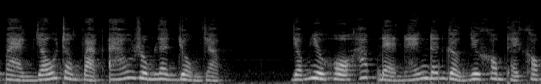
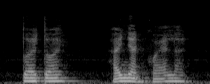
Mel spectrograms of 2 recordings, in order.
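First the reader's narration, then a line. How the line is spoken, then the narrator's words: Deep, steady, hoarse, soft call. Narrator (Vietnamese): giọng nói trầm ổn của Ninh Ân, khàn khàn khẽ gọi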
